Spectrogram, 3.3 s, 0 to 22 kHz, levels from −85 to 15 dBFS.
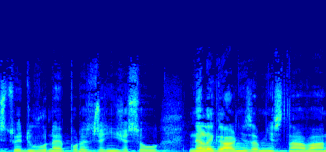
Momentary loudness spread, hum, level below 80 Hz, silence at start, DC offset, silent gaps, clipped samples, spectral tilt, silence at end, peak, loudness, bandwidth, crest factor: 11 LU; none; -56 dBFS; 0 s; under 0.1%; none; under 0.1%; -5.5 dB/octave; 0 s; -6 dBFS; -29 LUFS; 14 kHz; 22 dB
